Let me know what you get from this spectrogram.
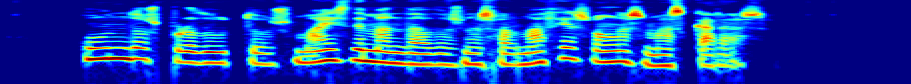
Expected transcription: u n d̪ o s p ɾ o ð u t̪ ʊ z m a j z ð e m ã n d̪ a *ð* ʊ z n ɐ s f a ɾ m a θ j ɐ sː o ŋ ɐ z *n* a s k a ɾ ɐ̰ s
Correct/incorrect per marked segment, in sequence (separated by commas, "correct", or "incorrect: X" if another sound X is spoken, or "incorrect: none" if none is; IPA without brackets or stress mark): correct, incorrect: m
